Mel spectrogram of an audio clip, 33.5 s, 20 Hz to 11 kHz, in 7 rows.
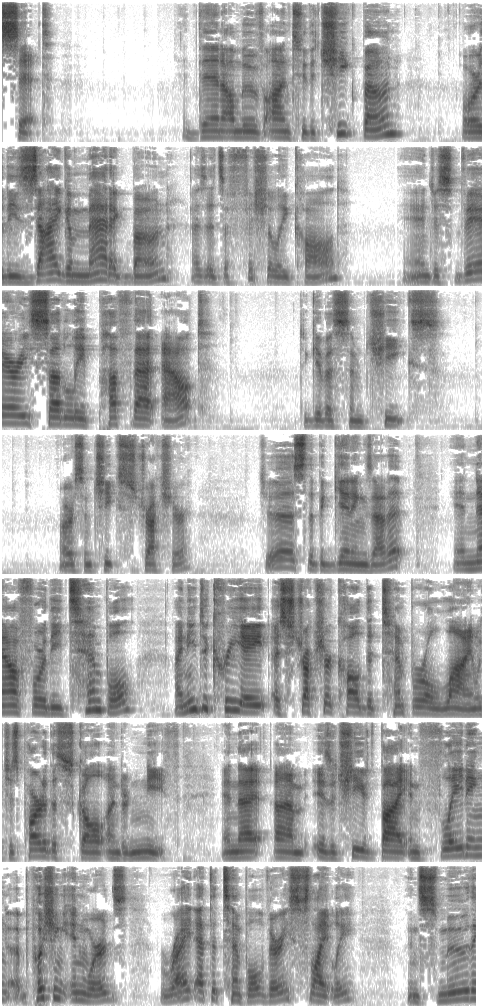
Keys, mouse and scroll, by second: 4.3 i, 4.3 f, 5.6 f, 6.4 f, 7.2-8.7 drag, 8.7 f, 9.2-10.4 drag, 12.0 f, 15.5-18.2 drag, 18.2-20.8 middle drag, 20.3 f, 25.0 f, 25.8 f, 28.0-33.5 drag.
